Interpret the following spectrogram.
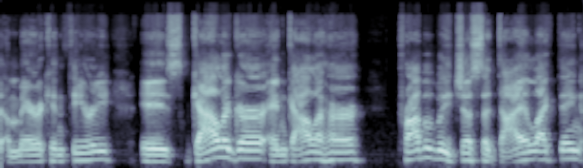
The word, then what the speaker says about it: Gallagher: plays for often sc his last name is gallagher but it's pronounced gala her is that the correct pronunciation last good question before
